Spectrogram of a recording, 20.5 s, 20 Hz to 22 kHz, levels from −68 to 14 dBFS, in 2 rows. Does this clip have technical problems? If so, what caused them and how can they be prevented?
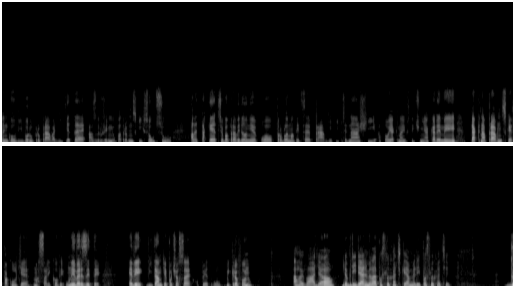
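Yes. A microphone volume step-up occurs at 9.0 s (about 9 dB) and again at 16.65 s (about 7 dB). Both times the speech and the background noise jump louder together, which points to the call software raising the microphone's input volume in one step, not to the talker moving closer. Through the call codec, the audio tops out near 8 kHz. To prevent it, turn off the call app's automatic microphone level adjustment and set the input gain manually before recording.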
